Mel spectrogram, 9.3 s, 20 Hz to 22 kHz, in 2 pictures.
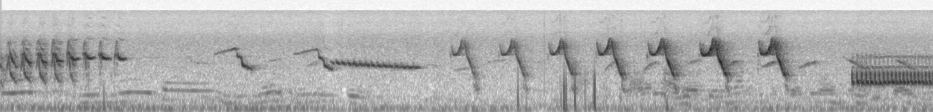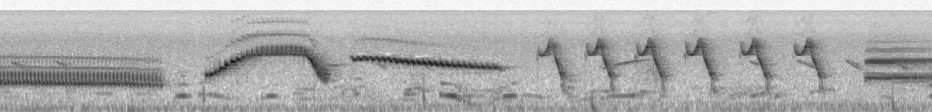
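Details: Asian pied starling that once won first place in a 17 August singing contest, in full melodious song: sharp upward whistles and rapid descending strokes, a sustained buzzy note, then an arched whistle and another run of quick chips, over low background rumble.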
